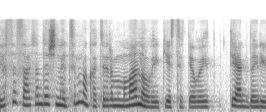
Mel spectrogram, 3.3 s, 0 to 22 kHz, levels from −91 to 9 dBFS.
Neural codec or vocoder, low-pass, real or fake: codec, 16 kHz in and 24 kHz out, 0.8 kbps, FocalCodec, streaming, 65536 codes; 10.8 kHz; fake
